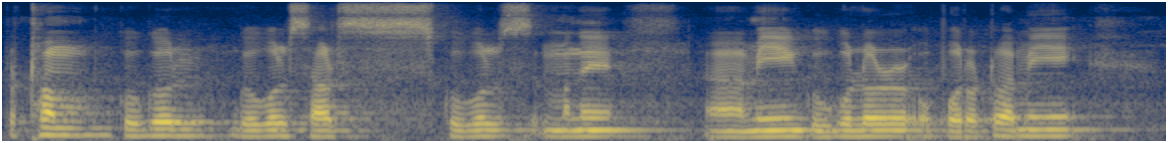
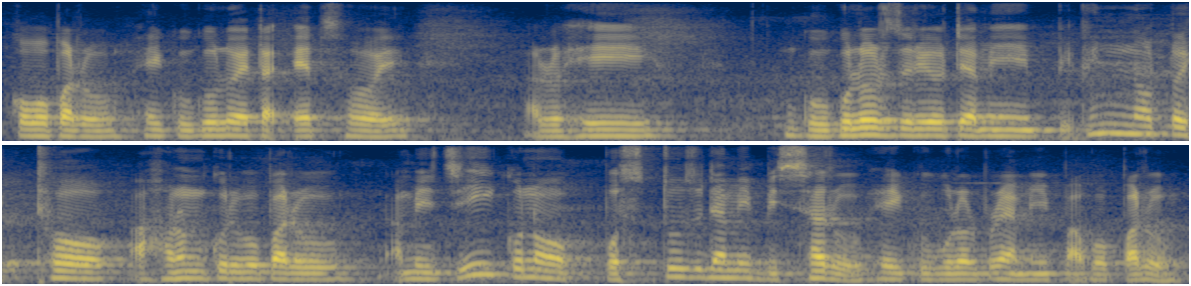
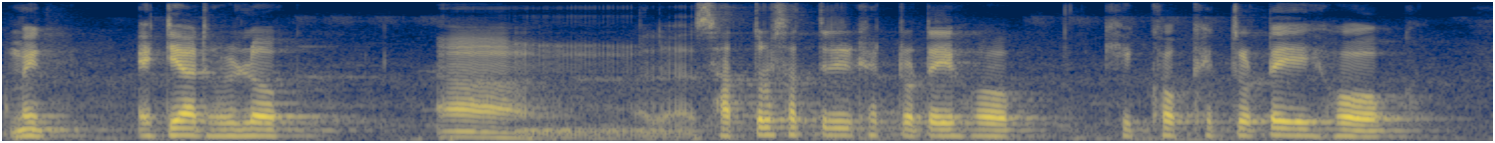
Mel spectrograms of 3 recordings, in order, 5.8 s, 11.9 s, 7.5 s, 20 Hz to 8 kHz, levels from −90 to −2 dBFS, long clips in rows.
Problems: background sounds at intervals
